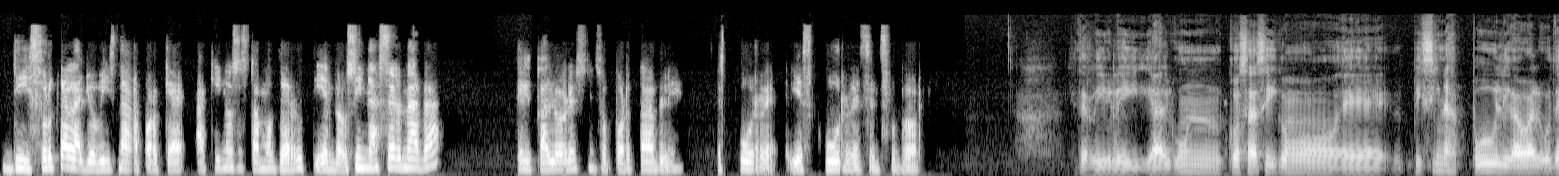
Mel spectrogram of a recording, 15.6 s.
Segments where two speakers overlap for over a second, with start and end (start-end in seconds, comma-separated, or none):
none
